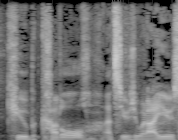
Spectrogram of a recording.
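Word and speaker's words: kubectl: be the cube cuddle now depending on who you ask this is pronounced different ways i've had some people insist to me no no it's cube control others say well i always spell it out cube ctl some people are fight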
